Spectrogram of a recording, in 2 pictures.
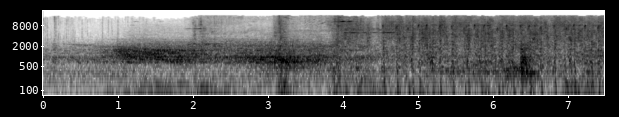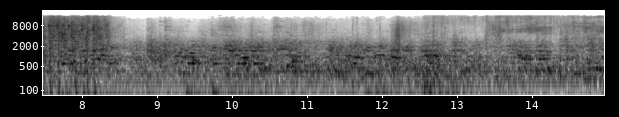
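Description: Fiery blasts whoosh and burst.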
